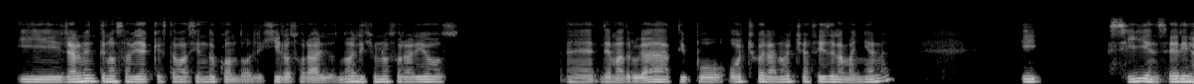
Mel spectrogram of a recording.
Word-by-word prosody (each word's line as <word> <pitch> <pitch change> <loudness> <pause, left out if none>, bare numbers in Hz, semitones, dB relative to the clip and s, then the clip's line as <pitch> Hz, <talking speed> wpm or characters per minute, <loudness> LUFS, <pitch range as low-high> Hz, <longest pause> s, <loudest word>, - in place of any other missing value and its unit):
y 115 0 +1
realmente 130 +4 +4
no 130 -1 +4
sabía 120 -2 +1
qué 120 - -6
estaba 115 0 -3
haciendo 115 +1 -3
cuando 105 -3 -4
elegí 105 +2 -3
los 110 0 -3
horarios, 105 -1 -2
¿no? 115 +4 -1
Elegí 125 -2 0
unos 125 +1 0
horarios 115 0 -1 1.1
eh, 105 -3 -4
de 110 -2 -2
madrugada, 110 +3 +2
tipo 110 -2 -2
8 120 +4 -2
de - - +4
la 110 -1 +1
noche 125 +2 -1
a 120 - -3
6 115 0 +1
de 125 - +3
la 115 - +2
mañana. 120 - -1 1.3
Y 130 -1 +3 0.7
sí, 135 +3 +2
en 120 -4 +2
serio. 130 +1 +5
115 Hz, 160 wpm, -23 LUFS, 110-125 Hz, 1.3 s, serio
